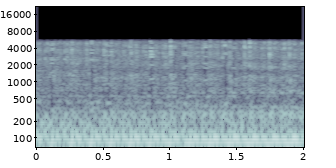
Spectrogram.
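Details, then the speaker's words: Small engine running again after an ignition points job, warmed up and timed at 12 degrees BTDC at 800 rpm: steady, even low rumble with a smooth regular firing beat and no misses or knocks; normal idle. "it's got you know decent throttle response you know that's just the happy spot so he's running again and sounding better than ever"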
